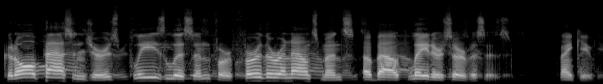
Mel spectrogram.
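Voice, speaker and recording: A man's voice: mid-range voice, expressive, unhurried, a bit bright, clean tone, recorded from a distance. A man playing a formal rail announcer reading a scripted public announcement. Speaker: station announcer.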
